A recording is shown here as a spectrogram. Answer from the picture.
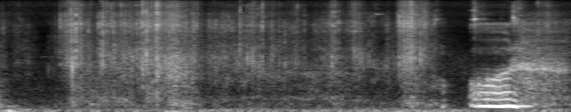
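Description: Plastic packaging crinkling and rustling irregularly as a bag is handled inside it.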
